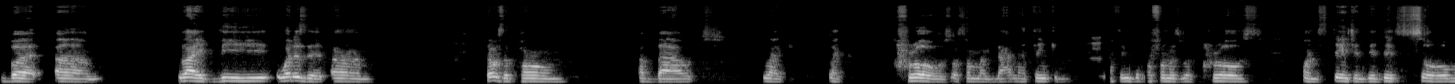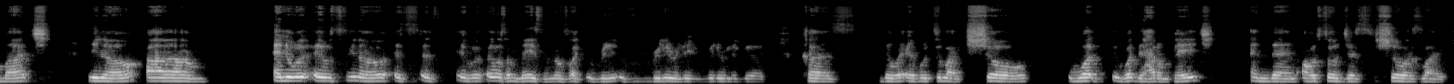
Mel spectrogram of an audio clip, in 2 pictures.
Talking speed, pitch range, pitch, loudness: 170 wpm, 135-155 Hz, 145 Hz, -21 LUFS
